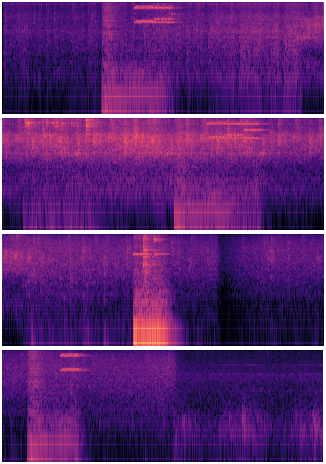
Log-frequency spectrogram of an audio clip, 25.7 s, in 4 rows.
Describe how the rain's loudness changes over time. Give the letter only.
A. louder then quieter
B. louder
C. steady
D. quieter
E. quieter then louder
A.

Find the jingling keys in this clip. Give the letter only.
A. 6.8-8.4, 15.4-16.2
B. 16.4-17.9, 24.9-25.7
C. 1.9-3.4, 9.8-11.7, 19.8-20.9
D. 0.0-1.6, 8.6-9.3
A.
